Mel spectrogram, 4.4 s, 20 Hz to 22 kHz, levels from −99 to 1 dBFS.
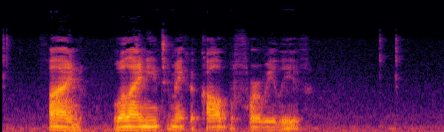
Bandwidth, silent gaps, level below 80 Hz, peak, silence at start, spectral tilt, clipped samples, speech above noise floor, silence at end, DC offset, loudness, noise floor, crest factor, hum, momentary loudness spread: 7.2 kHz; none; -46 dBFS; -2 dBFS; 0.5 s; -7.5 dB/octave; under 0.1%; 28 dB; 0.45 s; under 0.1%; -21 LUFS; -48 dBFS; 20 dB; none; 11 LU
